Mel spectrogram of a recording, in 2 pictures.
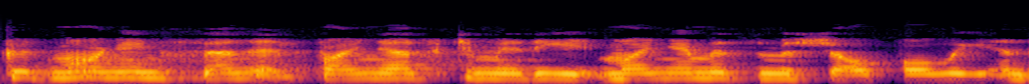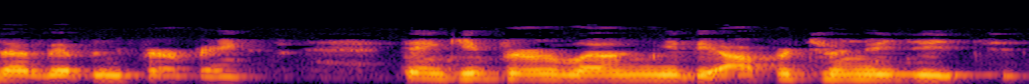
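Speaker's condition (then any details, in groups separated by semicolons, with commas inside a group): ALS; diagnosed at University of Washington ALS Center of Excellence, Seattle, out-of-state clinic every 3 months; about ten months since diagnosis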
